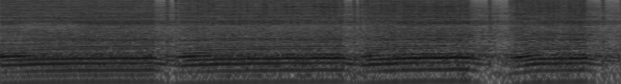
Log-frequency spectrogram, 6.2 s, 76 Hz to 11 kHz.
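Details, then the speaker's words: 2001 Polaris Xplorer 250 4x4 two-stroke quad in high range, straight gas with working oil injection, after earlier bogging: buzz climbs cleanly, dips between pulls, comes back strong, no bogging; healthy full power. "n she opening up way better she actually had full power there"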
